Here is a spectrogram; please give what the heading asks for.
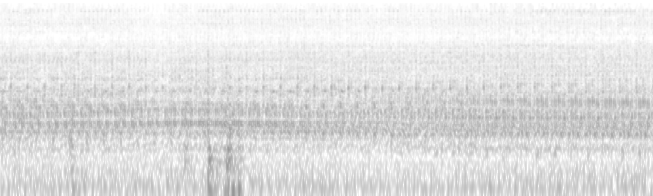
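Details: Neglected VW Passat that doesn't run well: quiet idle with faint uneven light knock under hissy background and one louder thump; sounds like pronounced rod bearing knock, but cracked flywheel or timing chain tensioner also suspected; unconfirmed.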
